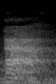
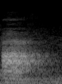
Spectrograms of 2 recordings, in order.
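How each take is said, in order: First: The vowel is a flatter, shorter a sound. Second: The vowel is a full, open Spanish a. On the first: The speaker calls it right. "Se pronuncia más como A" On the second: The speaker calls it wrong. "en vez de A"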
